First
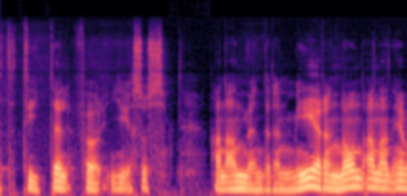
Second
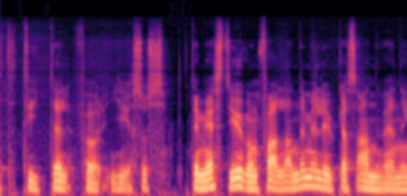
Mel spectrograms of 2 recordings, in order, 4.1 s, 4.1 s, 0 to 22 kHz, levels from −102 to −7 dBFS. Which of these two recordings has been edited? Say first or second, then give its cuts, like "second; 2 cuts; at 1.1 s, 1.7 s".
second; 1 cut; at 1.8 s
